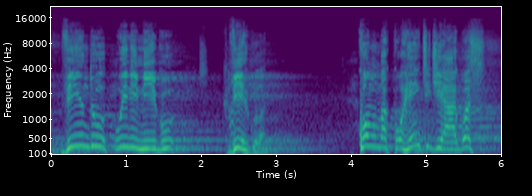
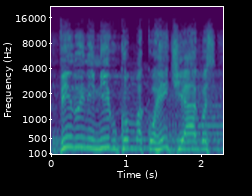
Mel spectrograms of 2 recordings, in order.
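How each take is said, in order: First: There is a clear pause after inimigo. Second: It runs on with no pause after inimigo.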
